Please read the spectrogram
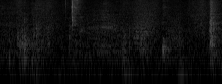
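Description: Faint rustling of a fabric pillow sham being flipped over and laid flat on a cutting mat, with a light tap about three quarters of a second in.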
